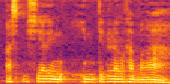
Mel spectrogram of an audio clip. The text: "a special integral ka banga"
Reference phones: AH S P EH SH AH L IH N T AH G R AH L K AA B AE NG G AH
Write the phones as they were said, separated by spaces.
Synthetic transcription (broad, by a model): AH S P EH S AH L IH N T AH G R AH L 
